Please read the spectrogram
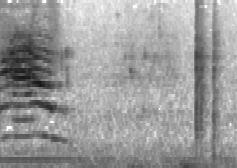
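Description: A cat meowing once: a single call under a second long that rises and then falls in pitch. A short sharp click comes near the end.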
